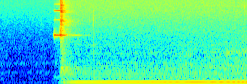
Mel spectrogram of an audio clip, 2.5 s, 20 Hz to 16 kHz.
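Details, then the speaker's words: Bosch HDS-255/HDS-25 range from 2004 during a no-heat diagnosis, convection fan switched on from the control: a soft click, then a steady, even low hum; the fan spins up and runs smoothly. "I don't know if you can hear that but it's running"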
